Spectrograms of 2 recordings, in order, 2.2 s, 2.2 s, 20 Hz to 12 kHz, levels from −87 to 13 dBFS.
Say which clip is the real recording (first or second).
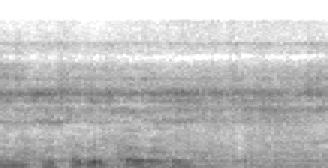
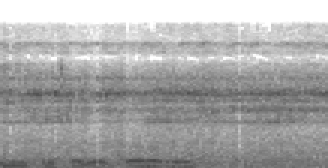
second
